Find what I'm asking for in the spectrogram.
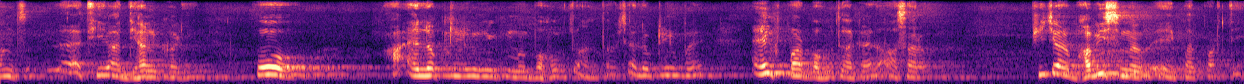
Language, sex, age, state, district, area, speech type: Maithili, male, 60+, Bihar, Supaul, rural, spontaneous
